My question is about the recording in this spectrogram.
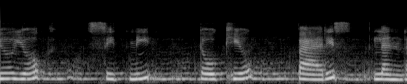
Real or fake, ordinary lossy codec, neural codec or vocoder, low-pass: fake; none; codec, 16 kHz, 4.8 kbps, FACodec; 7.2 kHz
